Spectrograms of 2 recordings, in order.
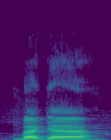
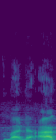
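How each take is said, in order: First: The glottal stop becomes a long final vowel. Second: It ends with a glottal stop plus short vowel. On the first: The stop is replaced by a long vowel in this reading tradition. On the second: The word is read in connected speech.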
